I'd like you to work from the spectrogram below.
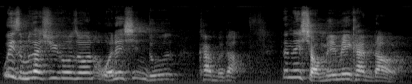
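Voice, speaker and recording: A man's voice: very high voice, expressive, quick pace, fairly bright tone. A male abbot from Taiwan, telling a story in a Buddhist dharma talk and acting out its characters. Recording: echoey room, faint hum.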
